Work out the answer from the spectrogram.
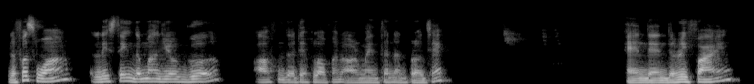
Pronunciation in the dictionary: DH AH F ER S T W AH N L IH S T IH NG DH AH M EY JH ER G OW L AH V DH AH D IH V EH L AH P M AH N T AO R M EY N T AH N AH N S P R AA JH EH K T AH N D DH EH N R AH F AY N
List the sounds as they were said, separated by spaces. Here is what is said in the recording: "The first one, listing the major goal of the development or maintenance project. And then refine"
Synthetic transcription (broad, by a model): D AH F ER S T W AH N L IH S T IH NG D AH M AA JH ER G OW L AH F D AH D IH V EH L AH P M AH N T AO R M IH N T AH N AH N P R AA JH EH K T AH N D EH N R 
